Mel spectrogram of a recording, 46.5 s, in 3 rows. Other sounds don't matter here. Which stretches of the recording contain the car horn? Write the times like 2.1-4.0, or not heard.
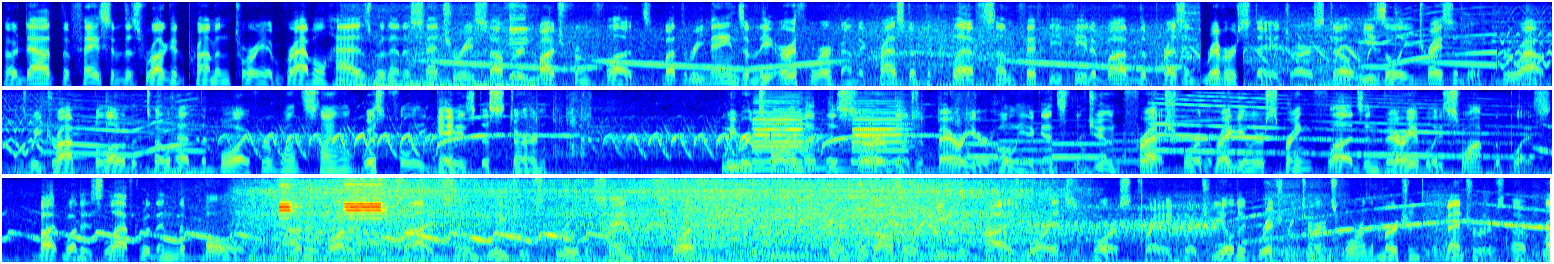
3.4-5.4, 22.7-24.6, 33.8-35.0.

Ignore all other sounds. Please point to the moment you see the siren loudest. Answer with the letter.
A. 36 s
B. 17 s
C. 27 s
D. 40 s
A.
